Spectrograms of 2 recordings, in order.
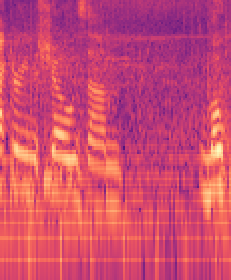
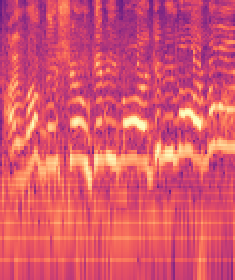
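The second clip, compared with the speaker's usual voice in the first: shrill escalating shouts for more; frantic caller; 12 semitones higher, 8 dB louder than usual. Retold or imitated. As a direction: build to a manic high yell. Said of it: "left a message saying".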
